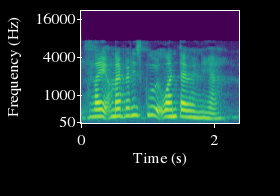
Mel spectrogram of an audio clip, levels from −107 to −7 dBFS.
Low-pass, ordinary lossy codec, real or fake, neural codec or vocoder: 7.2 kHz; none; fake; autoencoder, 22.05 kHz, a latent of 192 numbers a frame, VITS, trained on one speaker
